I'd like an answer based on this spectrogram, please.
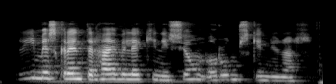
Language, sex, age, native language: Icelandic, female, 40-49, Icelandic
